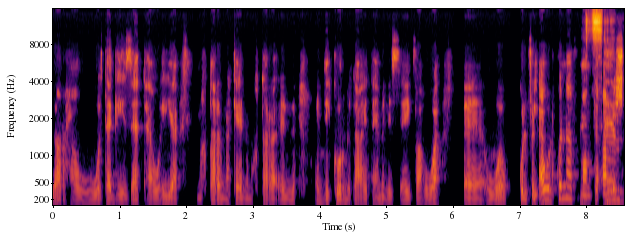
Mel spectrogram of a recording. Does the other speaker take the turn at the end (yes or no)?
no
